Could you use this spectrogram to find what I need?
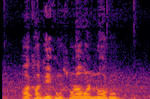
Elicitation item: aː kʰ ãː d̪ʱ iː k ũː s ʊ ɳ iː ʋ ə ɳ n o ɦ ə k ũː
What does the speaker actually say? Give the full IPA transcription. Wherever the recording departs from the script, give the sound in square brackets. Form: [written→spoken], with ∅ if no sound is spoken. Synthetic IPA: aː kʰ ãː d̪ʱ iː k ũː s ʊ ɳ [iː→aː] ʋ ə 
